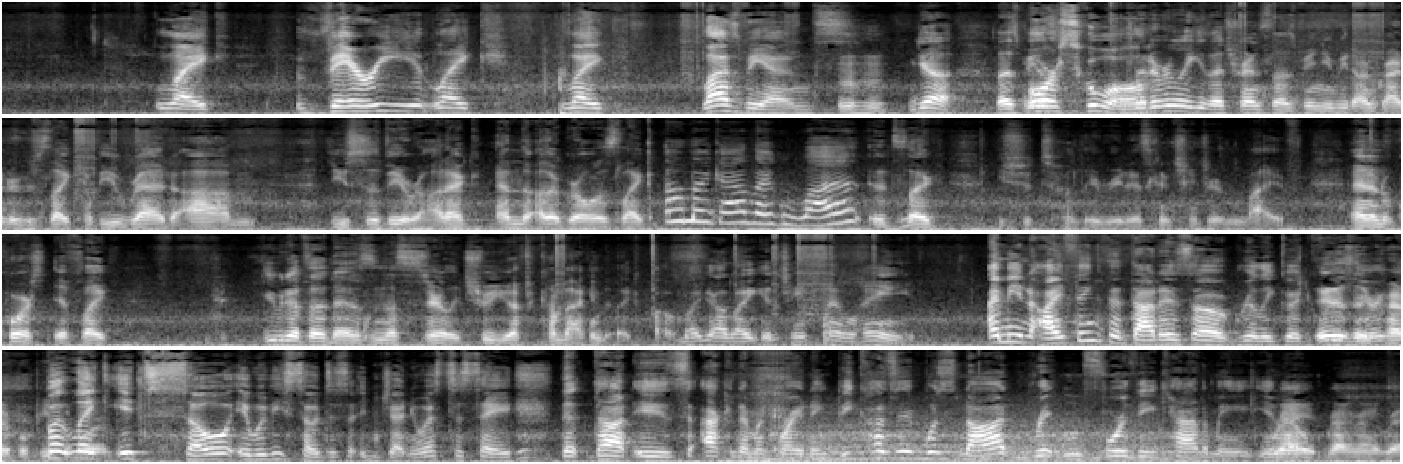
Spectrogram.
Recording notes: don't come at us about the sniffling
